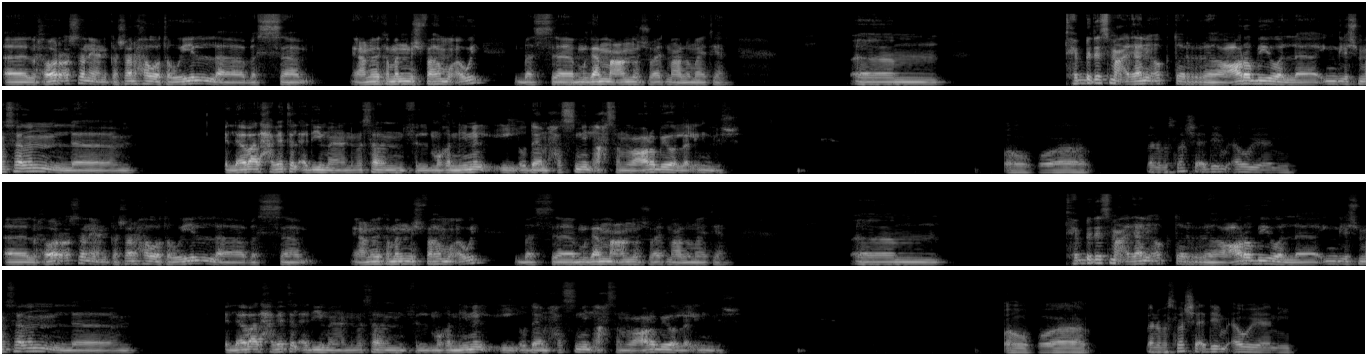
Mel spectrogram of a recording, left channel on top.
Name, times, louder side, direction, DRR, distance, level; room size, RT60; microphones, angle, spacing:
voice 1, 0.0-3.1 3.5-4.8 5.1-7.3 8.5-9.4 10.6-15.0 15.9-21.0, left 4 dB, 40° left, 0.5 m, -27 dB
voice 2, 23.7-24.5 25.1-26.5, right 3 dB, 65° right, 0.6 m, -33 dB
3.7 x 3.2 x 2.8 m
head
